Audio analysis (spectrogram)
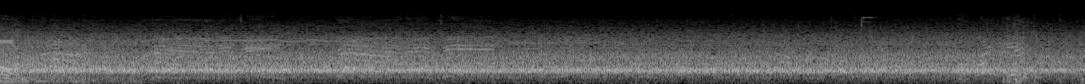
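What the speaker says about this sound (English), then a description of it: "This crowd ready to make its presence known." Football stadium crowd roars steadily throughout at a scrimmage, a dense sustained wash of cheering with faint whoops on top.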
